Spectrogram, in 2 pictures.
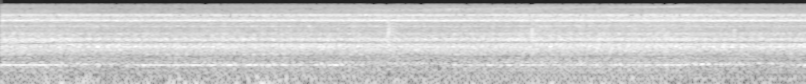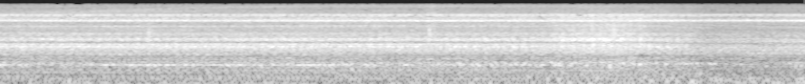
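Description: A truck engine runs steadily nearby.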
